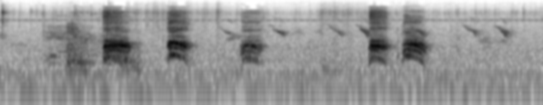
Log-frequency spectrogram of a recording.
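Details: Repeated hoarse crow caws, roughly seven in seven seconds and clustered in pairs, with a steady faint high hum and scattered chirps of smaller birds.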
